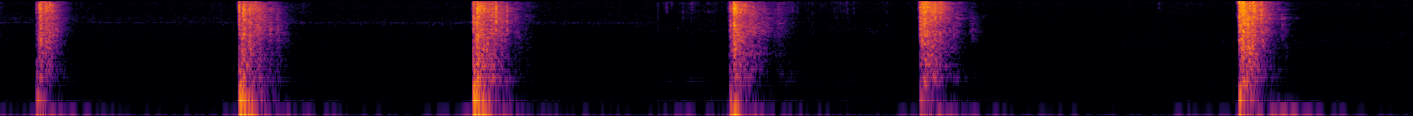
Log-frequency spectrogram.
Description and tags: Banging a table
In the style of a Phoenix Wright/Ace Attorney character.
hard, banging, smacking, bang, loud, aggressive, hitting, hit, smack, whack, wood, table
